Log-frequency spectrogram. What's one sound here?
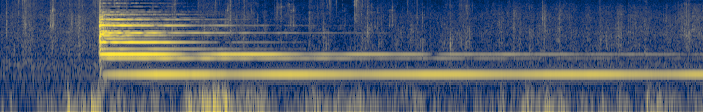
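A large bell is struck once and rings out with a long, slowly fading tone.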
